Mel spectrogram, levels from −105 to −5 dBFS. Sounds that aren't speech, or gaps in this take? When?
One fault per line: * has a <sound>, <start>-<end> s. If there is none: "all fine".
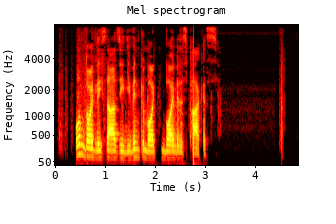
all fine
